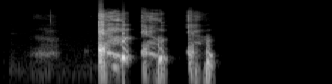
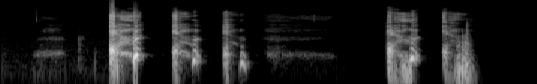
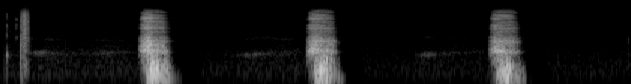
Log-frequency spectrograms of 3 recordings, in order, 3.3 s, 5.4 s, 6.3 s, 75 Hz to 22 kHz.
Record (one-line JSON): {"cough_length": "3.3 s", "cough_amplitude": 32768, "cough_signal_mean_std_ratio": 0.25, "three_cough_length": "5.4 s", "three_cough_amplitude": 32768, "three_cough_signal_mean_std_ratio": 0.24, "exhalation_length": "6.3 s", "exhalation_amplitude": 28787, "exhalation_signal_mean_std_ratio": 0.26, "survey_phase": "beta (2021-08-13 to 2022-03-07)", "age": "18-44", "gender": "Female", "wearing_mask": "No", "symptom_cough_any": true, "symptom_runny_or_blocked_nose": true, "symptom_sore_throat": true, "symptom_other": true, "smoker_status": "Never smoked", "respiratory_condition_asthma": false, "respiratory_condition_other": false, "recruitment_source": "Test and Trace", "submission_delay": "1 day", "covid_test_result": "Positive", "covid_test_method": "RT-qPCR", "covid_ct_value": 29.5, "covid_ct_gene": "N gene"}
